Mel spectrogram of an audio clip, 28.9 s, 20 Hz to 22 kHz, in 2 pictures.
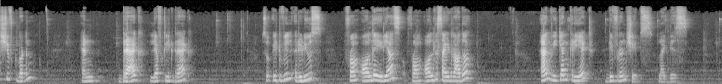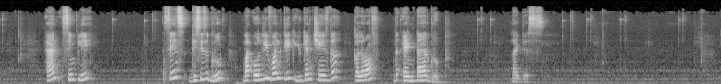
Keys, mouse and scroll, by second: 0.9-4.3 shift+drag, 4.3 shift+right click, 10.8 click, 12.1 shift+click, 13.1 shift+right click, 14.4 click, 14.8-15.4 scroll down 1, 15.4 click, 16.1 scroll up 1, 16.6 click, 17.3 right click, 17.8 click, 21.7-22.4 scroll down 1, 22.4-25.6 drag, 25.6 right click, 26.1 click, 26.4 scroll up 1, 26.8 click, 28.4 scroll down 1.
